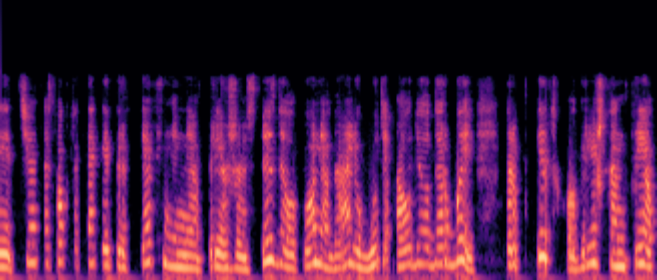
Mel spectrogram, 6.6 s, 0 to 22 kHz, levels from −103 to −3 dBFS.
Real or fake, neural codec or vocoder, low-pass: real; none; 7.2 kHz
